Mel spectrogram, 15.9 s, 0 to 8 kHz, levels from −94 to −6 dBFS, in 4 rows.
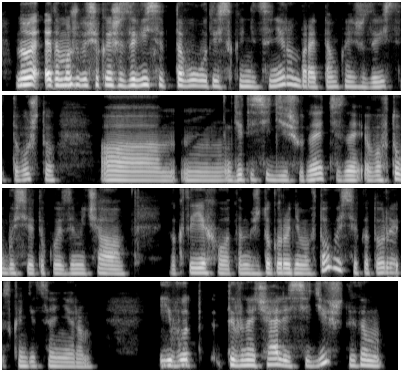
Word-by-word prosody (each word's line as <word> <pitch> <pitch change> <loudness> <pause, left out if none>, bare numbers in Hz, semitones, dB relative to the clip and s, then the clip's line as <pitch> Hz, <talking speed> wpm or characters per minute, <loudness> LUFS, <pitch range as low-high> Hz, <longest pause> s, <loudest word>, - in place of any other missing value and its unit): Но 220 +3 +11
это 210 -3 +8
может 215 +2 +5
быть 205 0 +2
ещё 225 - +2
конечно 210 -3 +4
зависит 210 0 +4
от 195 - -38
того. 195 -2 +4
Вот 180 -2 -1
если 170 -3 +1
с - - -8
кондиционером 180 +7 -1
брать, 160 -3 0
там 160 +1 -3
конечно 160 -2 -5
зависит 160 +3 -4
от 160 - -25
того 155 +4 -4
что, 160 -4 -5 0.4
а, 145 -2 +1 0.2
м, 140 -1 -5
где 145 +4 -3
ты 165 +1 -6
сидишь. 150 -2 -1
Вот 140 - -8
знаете, 170 0 0
зна 150 0 +1
в 140 - -4
автобусе 150 -2 -2
такое 140 +1 -5
замечала. 140 -1 -2 0.4
Как-то 140 +4 -6
ехала 150 -3 0
там 140 +1 -5
в - - -2
междугороднем 150 +1 0
автобусе, 175 - -2
который 160 +2 -4
с - - -10
кондиционером, 145 -3 -5 0.6
и 170 +2 +2
вот 180 +2 0 0.3
ты 190 - +3
вначале 175 +1 +2
сидишь, 165 - -1
ты 170 - -5
там 165 -3 -1
155 Hz, 180 wpm, -26 LUFS, 145-180 Hz, 0.6 s, Но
